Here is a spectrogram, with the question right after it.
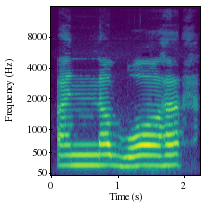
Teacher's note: नून मुशद्दिद है, गुन्ना करें। अन्नल्लाह, अल्लाह के लाम को मोटा पढ़ें।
